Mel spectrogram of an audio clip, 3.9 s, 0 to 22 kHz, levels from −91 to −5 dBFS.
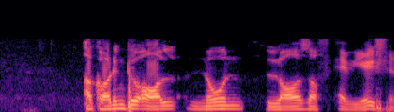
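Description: No technical faults are audible anywhere in this speech recording.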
